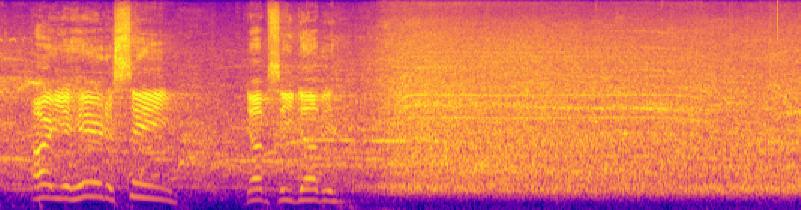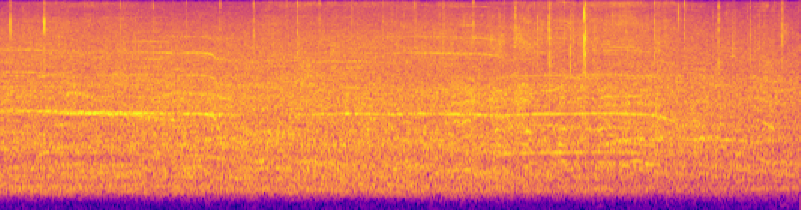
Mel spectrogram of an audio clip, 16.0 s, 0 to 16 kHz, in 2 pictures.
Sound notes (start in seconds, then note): 4.1 crowd boos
